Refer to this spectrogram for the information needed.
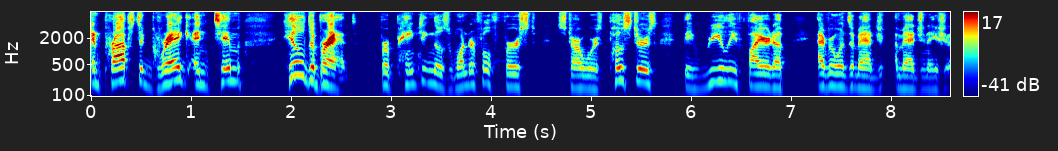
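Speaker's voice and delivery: usual speaking voice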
